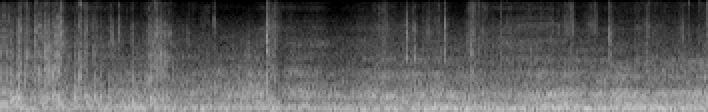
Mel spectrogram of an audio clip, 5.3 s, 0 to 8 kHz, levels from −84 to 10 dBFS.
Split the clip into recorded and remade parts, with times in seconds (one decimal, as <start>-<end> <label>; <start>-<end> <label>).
0.0-2.3 recorded; 2.3-3.1 remade; 3.1-4.4 recorded; 4.4-5.3 remade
